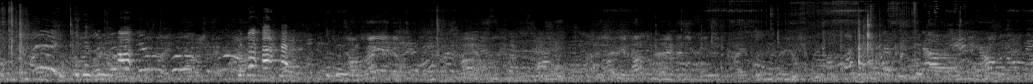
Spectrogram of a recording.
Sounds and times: Lively discussions 3.8 - 10.3

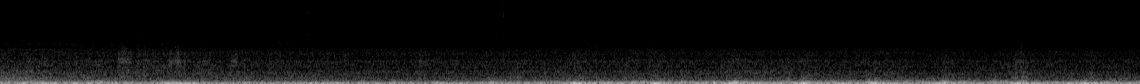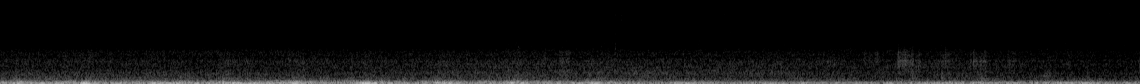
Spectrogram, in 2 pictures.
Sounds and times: Traffic 0.0 - 22.8

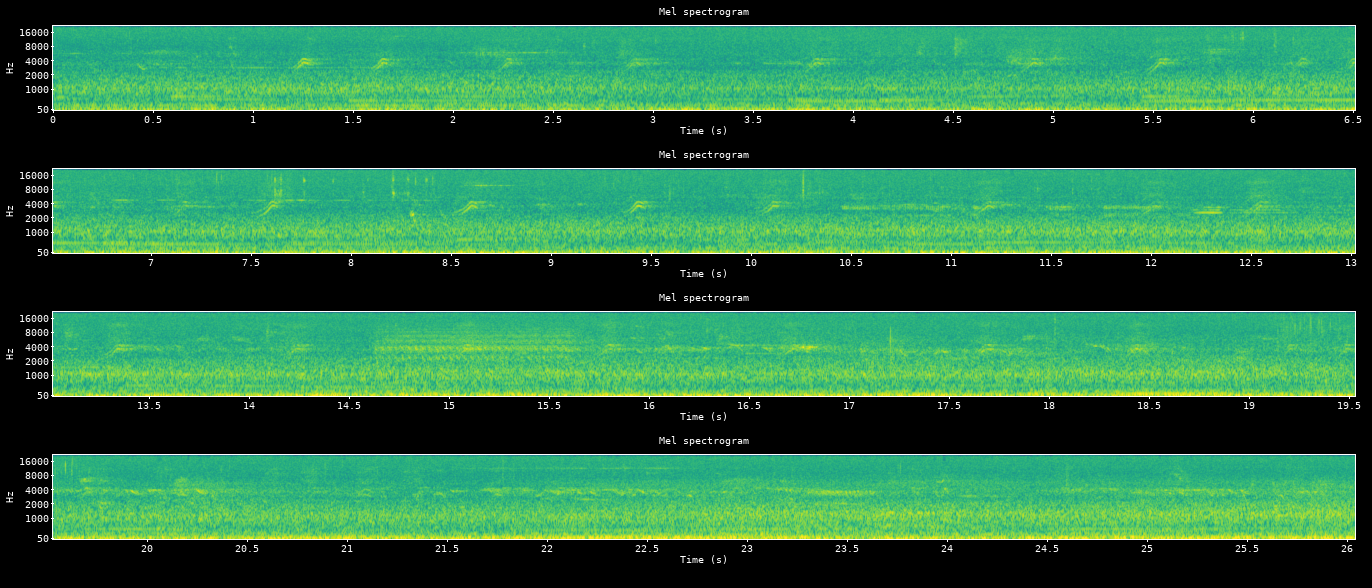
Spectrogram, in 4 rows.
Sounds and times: vehicles on the street 0.0 - 26.0

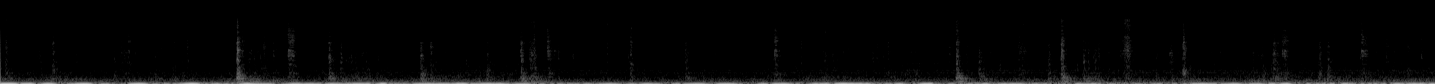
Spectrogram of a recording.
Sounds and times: windy day 0.0 - 14.3

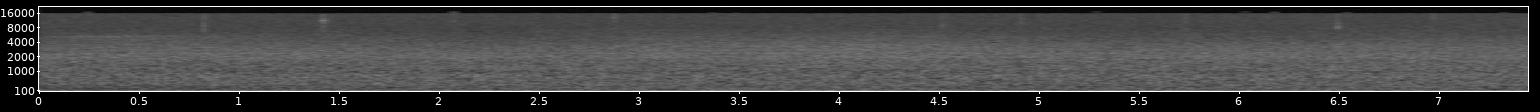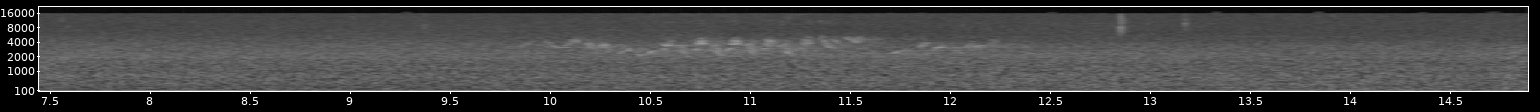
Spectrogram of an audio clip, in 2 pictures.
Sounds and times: passing trains 0.0 - 14.8

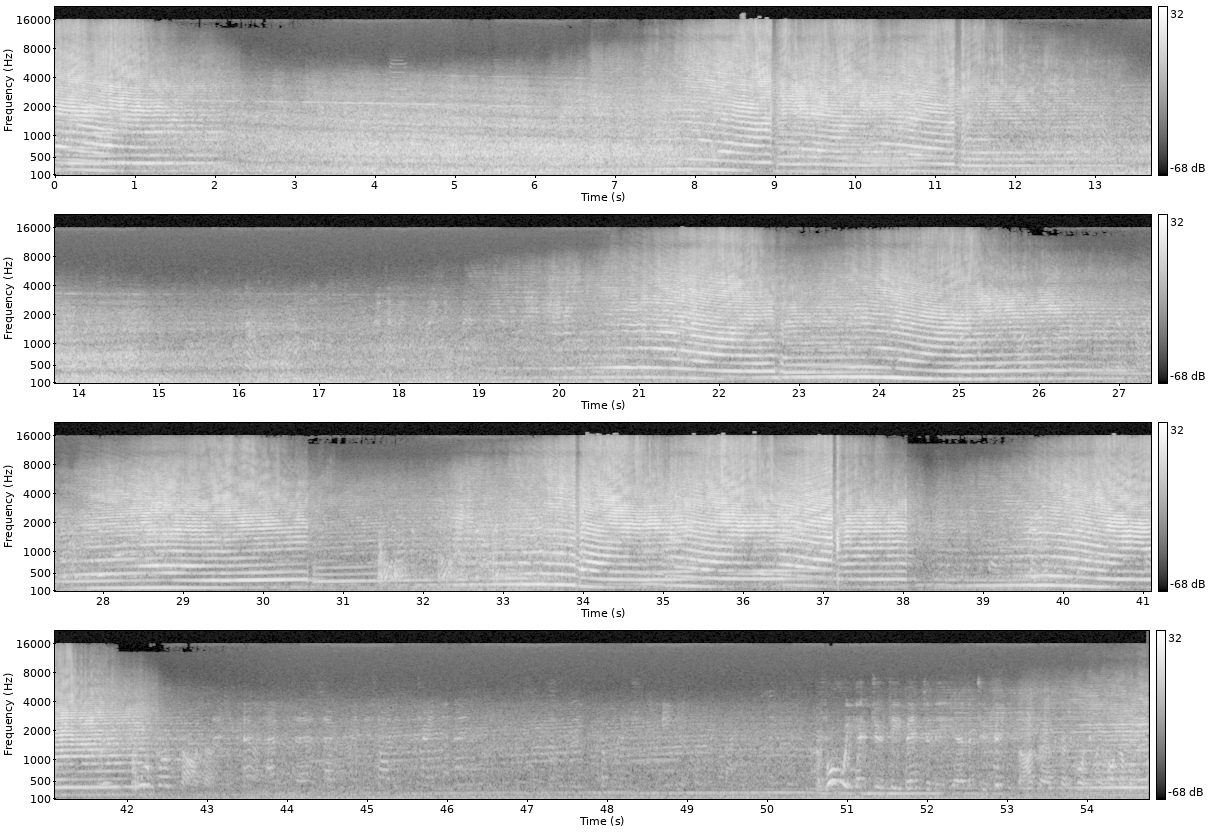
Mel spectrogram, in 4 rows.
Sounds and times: commentary 31.5 - 34.3
commentary 41.6 - 46.5
commentary 50.6 - 54.7

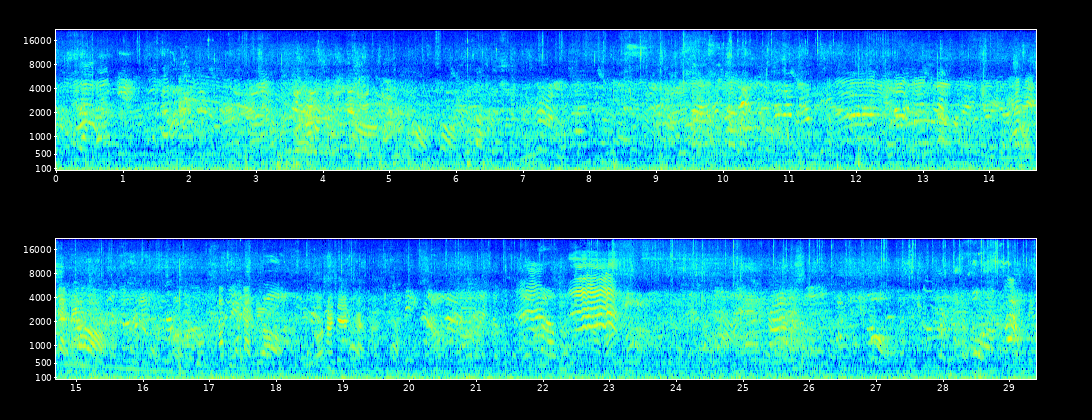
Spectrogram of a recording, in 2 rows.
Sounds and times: Kids play area 0.0 - 29.4

